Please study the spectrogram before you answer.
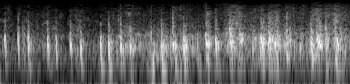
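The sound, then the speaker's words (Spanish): Horses galloping at full speed, a rapid run of hoofbeats that keeps a steady, driving rhythm and grows fuller and denser toward the end. “No me vieron. Allá vienen ya todo galope.”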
